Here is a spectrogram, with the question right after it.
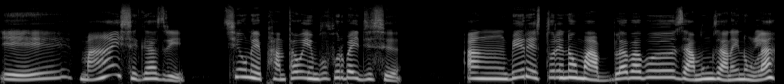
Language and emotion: Bodo, disgusted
